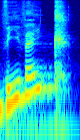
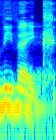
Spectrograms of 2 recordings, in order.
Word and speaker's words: Vivek: It's pronounced Vivek. That's true, actually. It's pronounced Vivek.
